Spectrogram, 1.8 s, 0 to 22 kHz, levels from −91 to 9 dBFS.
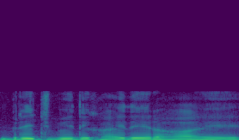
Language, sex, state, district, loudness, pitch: Hindi, male, Uttar Pradesh, Ghazipur, -29 LUFS, 130 Hz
